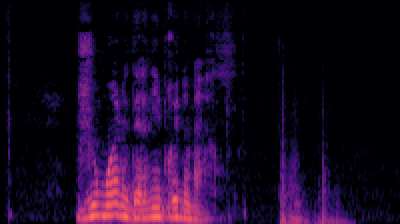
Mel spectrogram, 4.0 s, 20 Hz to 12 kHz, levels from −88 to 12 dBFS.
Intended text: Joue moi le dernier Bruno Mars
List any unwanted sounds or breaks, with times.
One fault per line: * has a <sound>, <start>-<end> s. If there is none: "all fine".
* has a thud, 2.8-3.6 s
